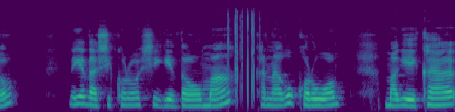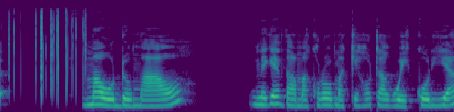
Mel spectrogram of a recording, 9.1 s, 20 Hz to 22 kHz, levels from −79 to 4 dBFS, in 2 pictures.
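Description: A worn cable, connector or control was likely moved while the speech was recorded, its contact resistance jumping erratically. That cable scratch noise appears from 2.26 to 2.67 s, about 10 dB below the speech, then louder from 4.55 to 5.43 s, around 5 dB below, as ragged scratching rustle.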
